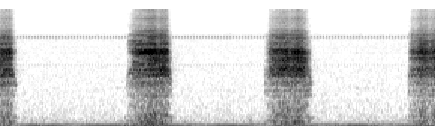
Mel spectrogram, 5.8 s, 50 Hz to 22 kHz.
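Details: Barn owl owlets at a nest in Cabañeros National Park, Toledo/Ciudad Real, Spain, 2019 breeding season, as one grabs her sister's food. Regular breathy, hissing snores come about every two seconds over a faint high hum.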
